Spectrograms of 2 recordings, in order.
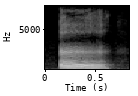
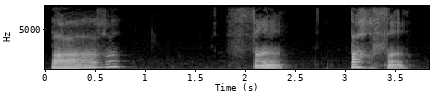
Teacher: So it's nasal and it's un. So it really goes in your nose. You don't pronounce the M at all.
